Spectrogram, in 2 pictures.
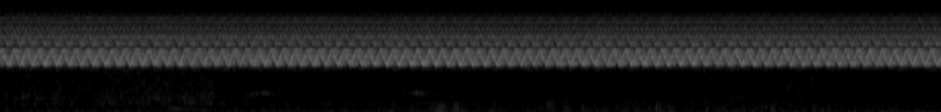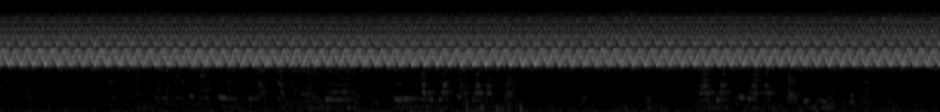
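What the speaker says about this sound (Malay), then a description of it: "akan menghidupkan siren, buzzer dan buzzer" A steady, high-pitched electronic alarm buzzer on a student-built device sounds continuously throughout a project presentation, loud and unbroken, with faint background noises beneath it.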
